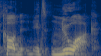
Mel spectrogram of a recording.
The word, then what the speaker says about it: nuach: It's nuach. Nuach. For some of you more mature Christians, you may be thinking I'm mispronouncing ruach, but I'm not. It's a completely different word.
